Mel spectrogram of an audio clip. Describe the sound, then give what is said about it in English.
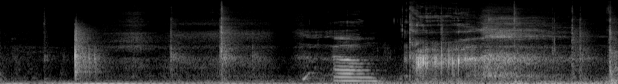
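Scattered sharp clicks and clatters from dice tumbling, spread irregularly across several seconds, with a short hummed voice sound partway through and soft murmuring underneath. “This is the dice rolling sound.”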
